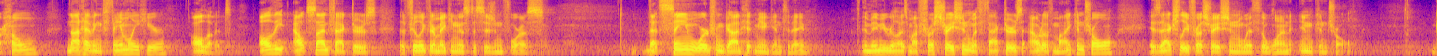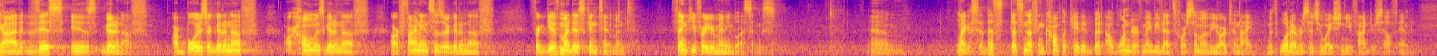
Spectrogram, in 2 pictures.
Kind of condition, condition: setting, live audience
